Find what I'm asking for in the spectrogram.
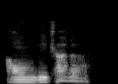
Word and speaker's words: Konbikara: The second word is Konbikara.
